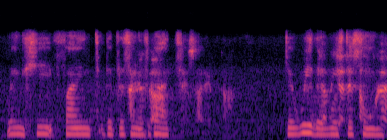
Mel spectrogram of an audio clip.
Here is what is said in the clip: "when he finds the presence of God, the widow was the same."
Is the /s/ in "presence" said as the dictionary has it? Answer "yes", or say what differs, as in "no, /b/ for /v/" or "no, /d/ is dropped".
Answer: no, /s/ is dropped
